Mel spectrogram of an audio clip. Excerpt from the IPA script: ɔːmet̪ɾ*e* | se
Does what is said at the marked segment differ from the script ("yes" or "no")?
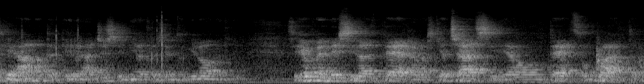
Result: yes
